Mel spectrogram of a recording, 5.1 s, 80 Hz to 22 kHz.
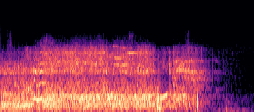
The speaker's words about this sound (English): This 10-ton truck does a nice job when it hits a tin can like that.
